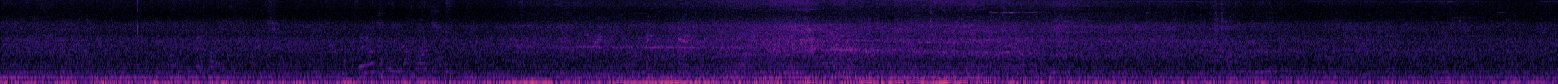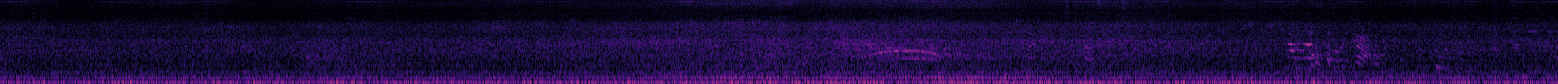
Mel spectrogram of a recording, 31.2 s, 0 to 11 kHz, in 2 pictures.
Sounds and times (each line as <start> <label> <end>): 0.0 traffic on the street 31.1
22.3 crowd 31.1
